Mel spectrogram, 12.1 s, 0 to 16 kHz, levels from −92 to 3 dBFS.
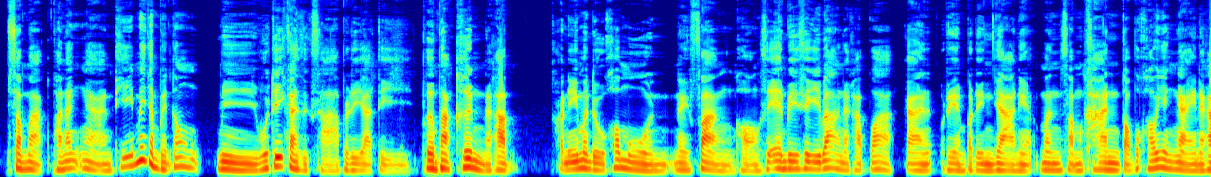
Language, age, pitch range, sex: Thai, 20-39, 95-125 Hz, male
